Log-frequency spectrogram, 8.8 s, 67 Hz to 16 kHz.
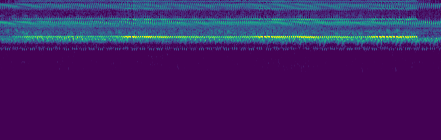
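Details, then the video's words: Bell crickets and crickets singing at Narita in Chiba, Japan, recorded with a TASCAM Portacapture X8. A loud rapid pulsed trill over a constant high chorus rises in three surges, each a few seconds long, then stops abruptly near the end. "スズムシとコオロギの鳴き声 - Chirping of crickets"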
